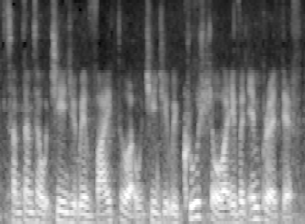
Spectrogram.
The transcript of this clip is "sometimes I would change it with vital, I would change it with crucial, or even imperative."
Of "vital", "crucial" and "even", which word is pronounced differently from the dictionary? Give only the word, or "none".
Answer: none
